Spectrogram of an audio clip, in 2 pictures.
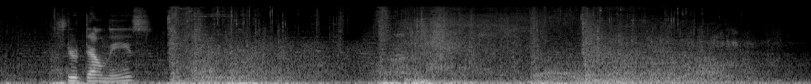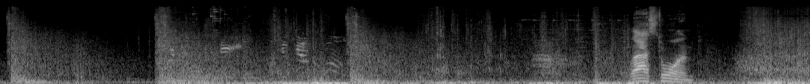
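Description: Gunshots fire in quick bursts, ringing in a large echoing hall.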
